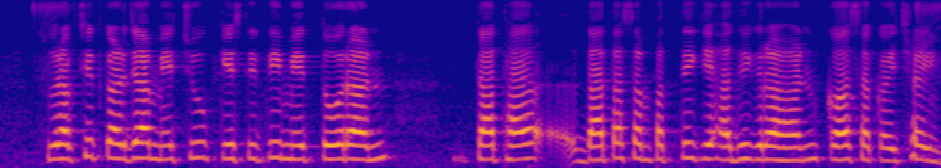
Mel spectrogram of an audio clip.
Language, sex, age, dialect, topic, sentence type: Magahi, female, 25-30, Western, banking, statement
